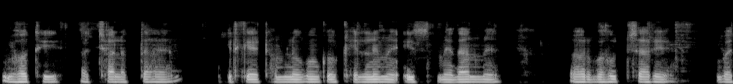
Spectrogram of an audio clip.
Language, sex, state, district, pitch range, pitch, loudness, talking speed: Hindi, male, Bihar, Lakhisarai, 115-120 Hz, 115 Hz, -21 LUFS, 155 wpm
